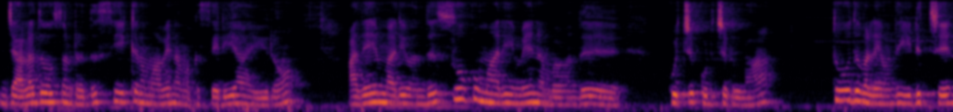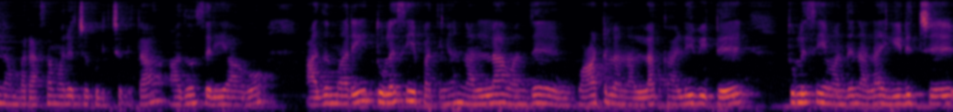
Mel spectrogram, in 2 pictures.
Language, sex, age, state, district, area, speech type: Tamil, female, 30-45, Tamil Nadu, Tiruchirappalli, rural, spontaneous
